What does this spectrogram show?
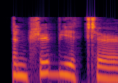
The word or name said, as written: contributorial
